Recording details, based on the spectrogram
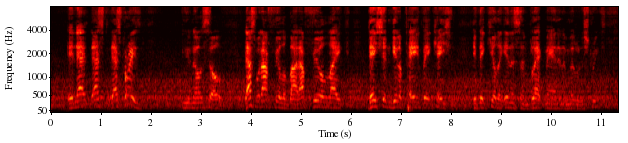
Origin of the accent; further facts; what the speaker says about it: New Orleans, Louisiana, United States; now in Richmond, United States; I moved from New Orleans to Richmond, California, and I was able to hustle in Oakland and San Francisco.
